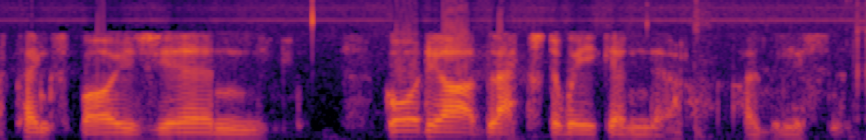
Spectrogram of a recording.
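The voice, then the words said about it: Irish accent. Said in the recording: “good, strong Irishman in New Zealand ... that's a good accent ... He's faking it”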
